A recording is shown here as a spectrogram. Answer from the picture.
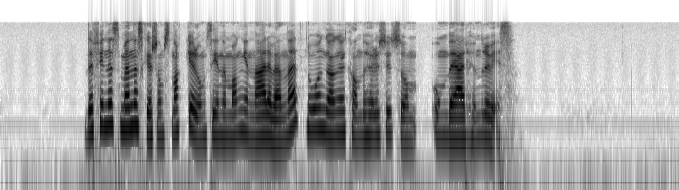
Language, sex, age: Norwegian, female, 22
